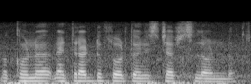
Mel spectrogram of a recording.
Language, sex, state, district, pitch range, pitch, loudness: Tulu, male, Karnataka, Dakshina Kannada, 145-155 Hz, 150 Hz, -14 LUFS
